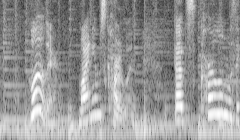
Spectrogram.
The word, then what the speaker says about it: Karlin: It's also Karlin with an N at the end, you know, Karlin. Just don't overpronounce the N because I had someone do that once, drove me up the wall. It's not a silent N.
